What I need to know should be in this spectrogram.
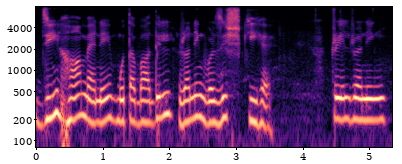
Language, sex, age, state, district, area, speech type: Urdu, female, 30-45, Delhi, North East Delhi, urban, spontaneous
